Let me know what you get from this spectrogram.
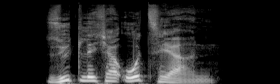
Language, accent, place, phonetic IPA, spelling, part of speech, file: German, Germany, Berlin, [ˌzyːtlɪçə ˈʔoːt͡seaːn], Südlicher Ozean, proper noun, De-Südlicher Ozean.ogg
